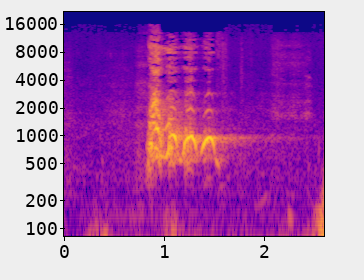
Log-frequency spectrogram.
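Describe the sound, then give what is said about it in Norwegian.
A dog standing in a window lets out a quick run of about four short, high barks in a row, clear, then goes quiet against a low background rumble. “Oi, der står det en hund i vinduet.”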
